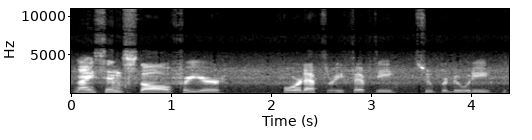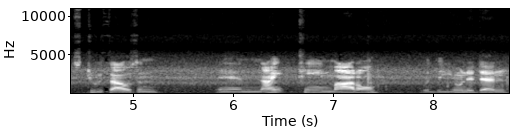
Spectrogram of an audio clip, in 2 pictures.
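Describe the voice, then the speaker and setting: A man talks through a hands-on job in a casual, folksy way, muttering short remarks as he goes. His mid-pitched voice sits away from the mic, under loud hiss and vehicle noise. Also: measured pace, recorded from a distance. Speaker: installer demonstrating a how-to. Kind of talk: casual hands-on tutorial talk.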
